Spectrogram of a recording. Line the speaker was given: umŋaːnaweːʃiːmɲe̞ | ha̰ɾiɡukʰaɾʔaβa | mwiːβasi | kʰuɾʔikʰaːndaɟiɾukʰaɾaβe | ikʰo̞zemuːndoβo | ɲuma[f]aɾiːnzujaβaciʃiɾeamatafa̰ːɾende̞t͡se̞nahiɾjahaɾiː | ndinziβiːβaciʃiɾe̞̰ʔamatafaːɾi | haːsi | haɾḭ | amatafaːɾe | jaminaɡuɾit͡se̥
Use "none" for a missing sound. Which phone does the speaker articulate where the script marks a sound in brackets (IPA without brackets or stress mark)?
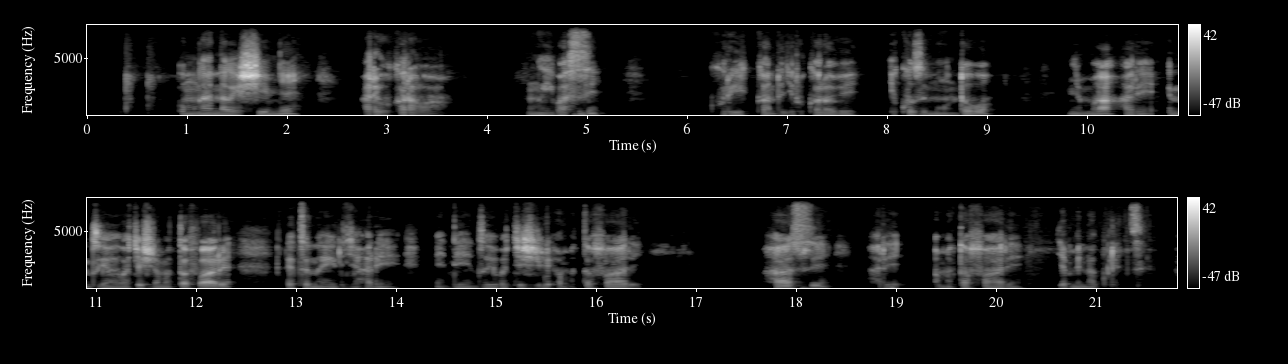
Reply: h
